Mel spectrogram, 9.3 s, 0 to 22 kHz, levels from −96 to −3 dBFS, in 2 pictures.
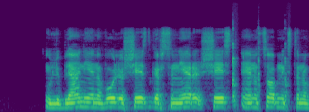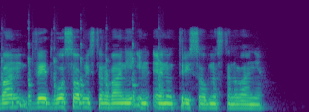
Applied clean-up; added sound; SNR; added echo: neural mask model RNNoise.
